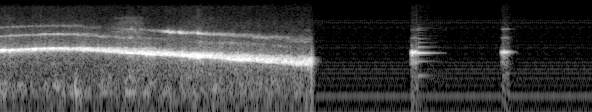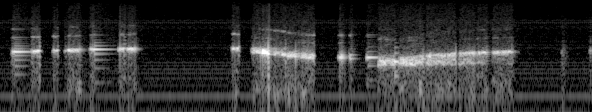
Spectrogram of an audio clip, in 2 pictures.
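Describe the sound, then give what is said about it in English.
Ambulance siren, faint: a long wailing tone sliding downward, then broken, fading fragments and a later swooping wail that dips and rises again, with no voices. “listen to the ambulance.”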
